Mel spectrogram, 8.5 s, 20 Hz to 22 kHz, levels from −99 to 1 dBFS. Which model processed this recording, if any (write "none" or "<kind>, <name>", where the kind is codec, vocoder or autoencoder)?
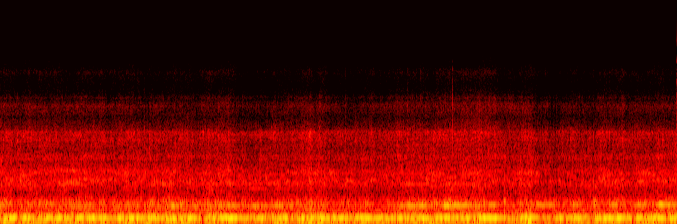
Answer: autoencoder, DAC-VAE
